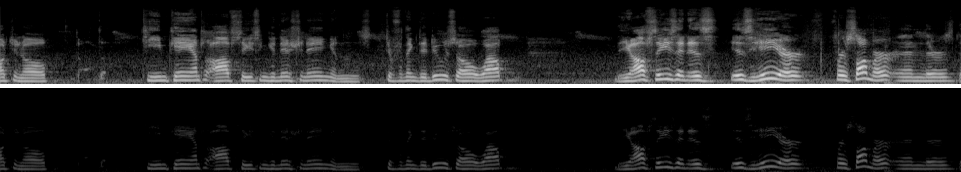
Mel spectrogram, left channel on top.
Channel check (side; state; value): right; quieter; 30.2 dB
